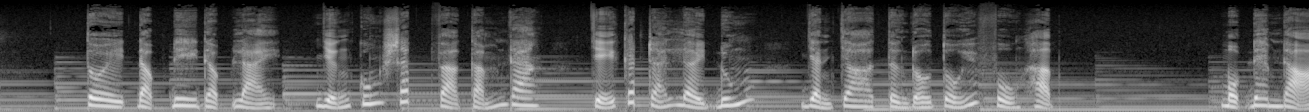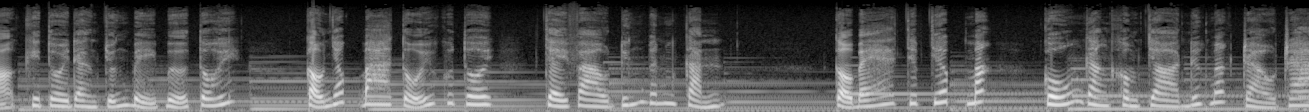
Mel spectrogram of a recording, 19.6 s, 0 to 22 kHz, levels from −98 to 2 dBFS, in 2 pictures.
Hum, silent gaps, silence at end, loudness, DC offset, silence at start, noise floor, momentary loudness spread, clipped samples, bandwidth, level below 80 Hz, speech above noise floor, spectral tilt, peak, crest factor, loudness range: none; none; 0 s; -18 LUFS; under 0.1%; 0 s; -38 dBFS; 16 LU; under 0.1%; 16 kHz; -44 dBFS; 21 dB; -6 dB/octave; 0 dBFS; 18 dB; 2 LU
